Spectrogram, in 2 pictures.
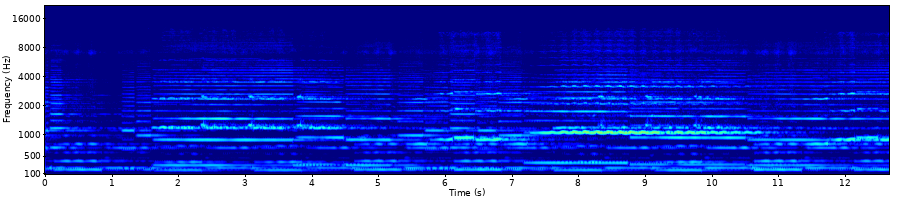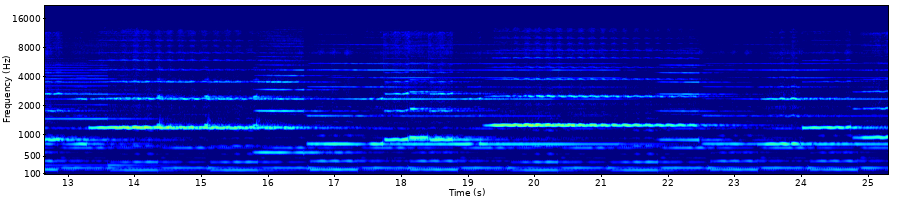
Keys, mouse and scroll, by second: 0.5 right click, 1.6 right click, 2.3 right click, 2.7 right click, 3.2 right click, 3.5 right click, 4.8 right click, 5.8 right click, 6.0 right click, 6.8 right click, 9.3 right click, 11.6 right click, 11.8 right click, 12.0 right click, 12.9 right click, 13.2 right click, 14.9 right click, 15.0 right click, 15.4 right click, 15.7 right click, 16.3 right click, 16.7 right click.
